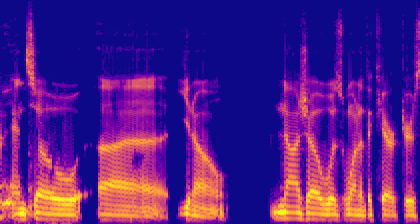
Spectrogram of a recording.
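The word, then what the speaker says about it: Neith: Yeah, it's weird because it it looks like Nea or you know, Na or something, but it's actually technically pronounced Neha.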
